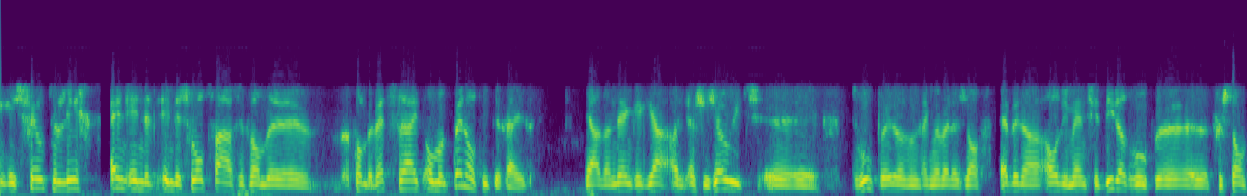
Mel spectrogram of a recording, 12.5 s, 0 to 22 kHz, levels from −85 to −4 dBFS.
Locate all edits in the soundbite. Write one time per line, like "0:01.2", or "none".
0:01.0
0:08.5
0:09.2
0:09.9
